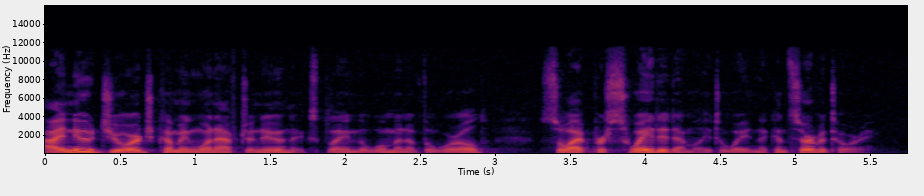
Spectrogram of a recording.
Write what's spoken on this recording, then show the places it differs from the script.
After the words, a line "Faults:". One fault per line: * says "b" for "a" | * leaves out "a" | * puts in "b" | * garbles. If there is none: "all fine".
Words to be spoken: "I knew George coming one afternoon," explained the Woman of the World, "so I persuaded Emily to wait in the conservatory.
"I knew George coming one afternoon," explained the Woman of the World, "so I persuaded Emily to wait in the conservatory.
Faults:
all fine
